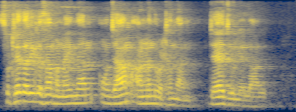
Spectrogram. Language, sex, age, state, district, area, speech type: Sindhi, male, 30-45, Gujarat, Surat, urban, spontaneous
